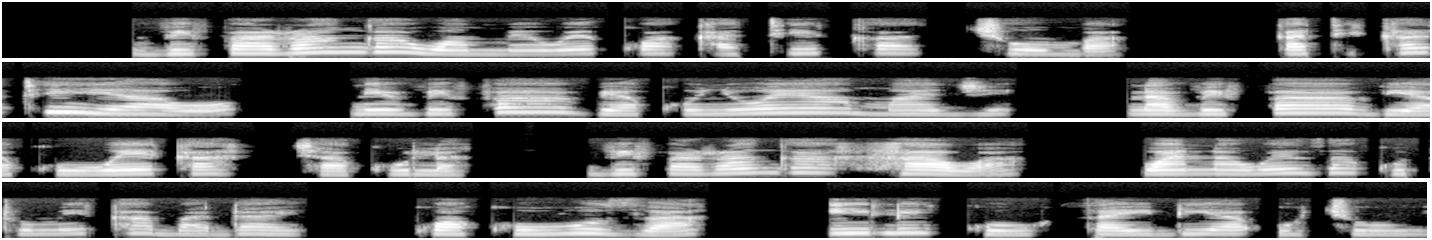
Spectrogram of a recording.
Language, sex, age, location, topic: Swahili, female, 25-35, Nairobi, agriculture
